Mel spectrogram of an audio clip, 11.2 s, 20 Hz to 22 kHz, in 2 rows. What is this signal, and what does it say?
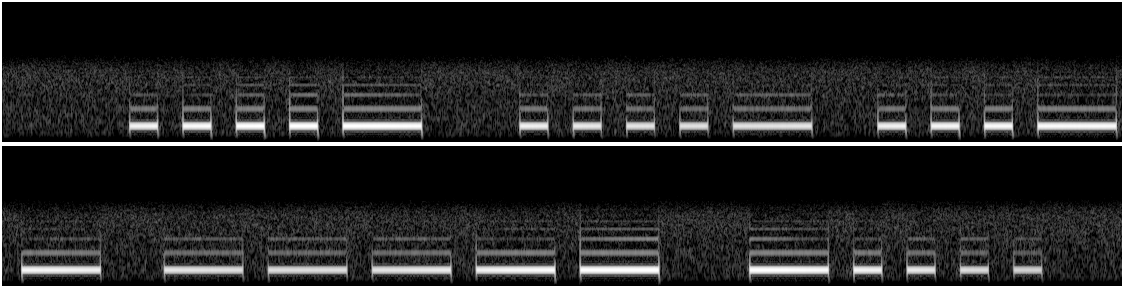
Morse code, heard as a keyed tone, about 9 wpm, 490 Hz, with fading. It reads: 44306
